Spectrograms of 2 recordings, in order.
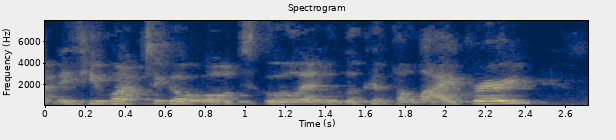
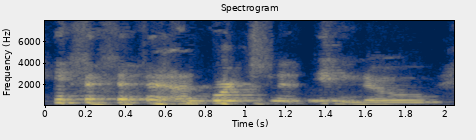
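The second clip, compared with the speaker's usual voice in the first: slow, rueful laugh through it; 4 semitones higher, 6 dB louder, slower than usual. Real, not acted. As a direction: laugh apologetically, drawn out. Delivering bad news with a laugh.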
